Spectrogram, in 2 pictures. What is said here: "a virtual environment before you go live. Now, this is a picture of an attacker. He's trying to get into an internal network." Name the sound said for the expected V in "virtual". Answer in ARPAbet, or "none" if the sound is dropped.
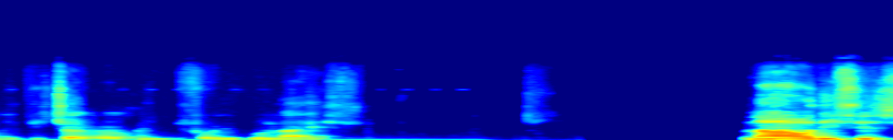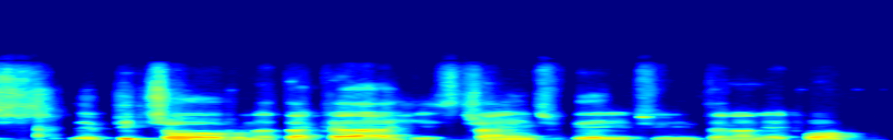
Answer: P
